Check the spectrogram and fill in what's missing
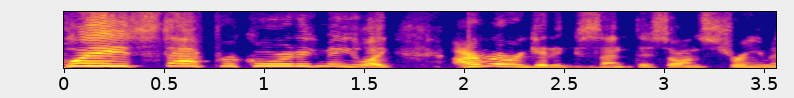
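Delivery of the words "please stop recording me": mock very high, shrill, loud screaming. Retelling a woman curled up on a store floor: imitating someone screaming.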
